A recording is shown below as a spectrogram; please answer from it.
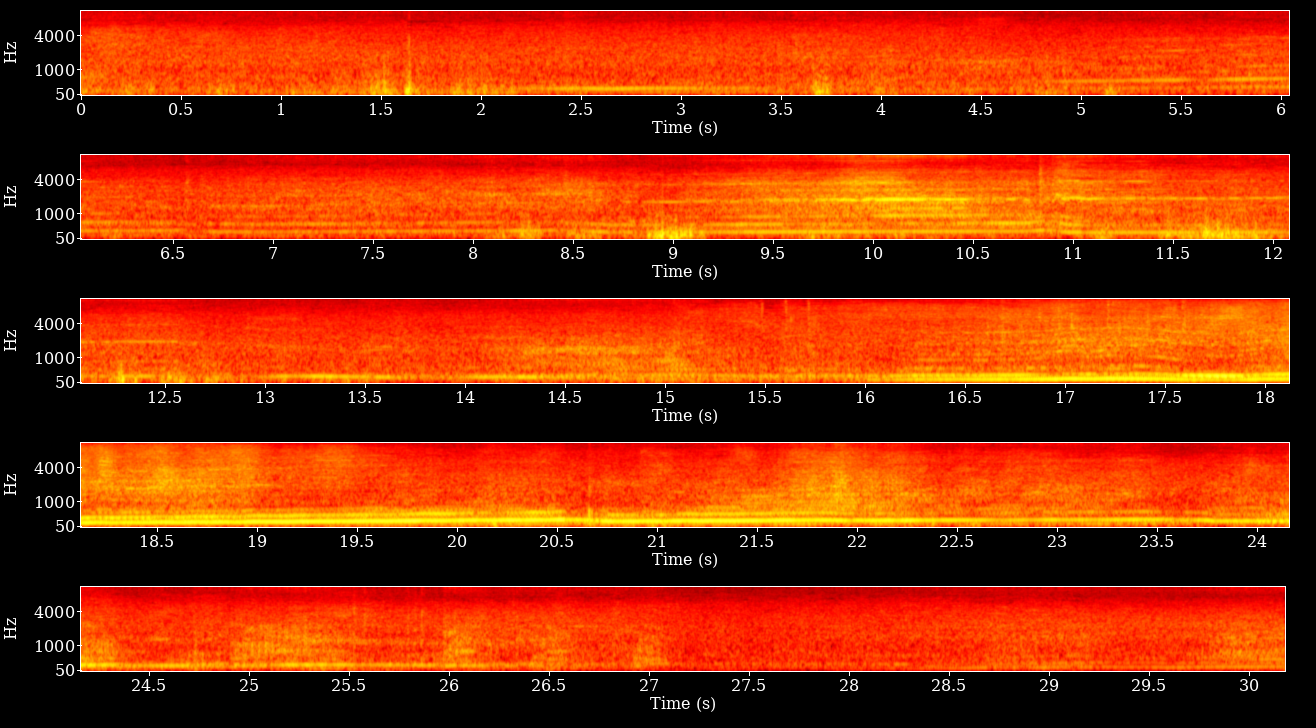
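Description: Off-road competition race car's engine under hard acceleration, its pitch climbing and dropping as it changes gear and lifts off through the corners. It is loudest in the middle as the car passes close, then fades as it pulls away.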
